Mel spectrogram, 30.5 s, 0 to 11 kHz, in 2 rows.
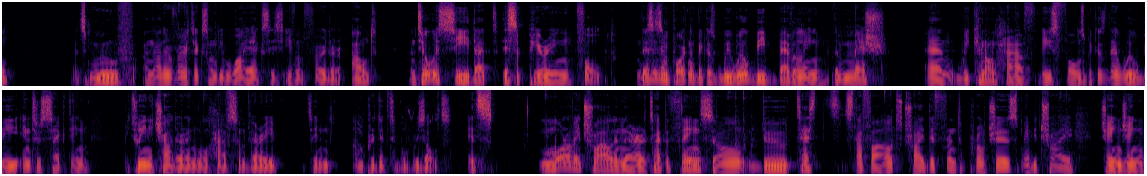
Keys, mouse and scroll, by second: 0.8 right click, 1.4 right click, 2.3 g, 3.8-7.0 middle drag, 7.0 right click, 8.0 g, 9.9 middle click, 10.5 right click, 11.0 g, 13.9-16.5 middle drag, 16.5-17.1 scroll down 2, 17.1 shift+middle click, 17.3-17.6 scroll up 1, 17.6-18.6 middle drag, 18.6 right click, 18.9-20.7 middle drag, 20.7-21.3 scroll up 1, 21.3 middle click, 22.1 g, 24.9 g, 26.3 right click, 27.0 g, 29.3 KP_1, 30.3 scroll down 1.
